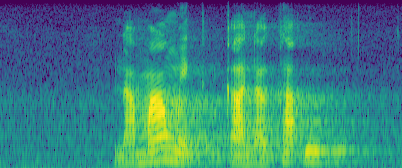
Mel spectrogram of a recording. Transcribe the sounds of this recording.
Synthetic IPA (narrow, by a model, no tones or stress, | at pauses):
namaŋwɛkʼanakʰaʔu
